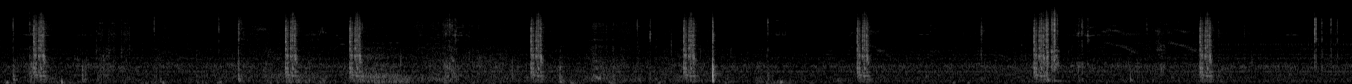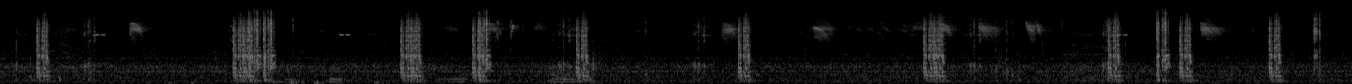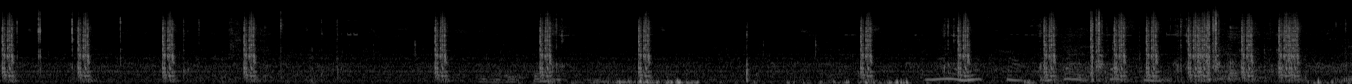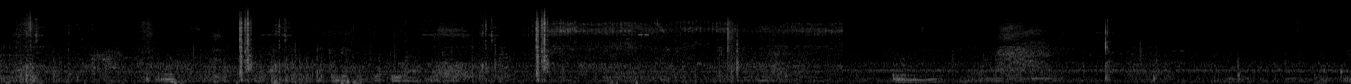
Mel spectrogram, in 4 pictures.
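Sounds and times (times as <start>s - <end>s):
camera shutters clicking: 15.8s - 16.4s, 17.5s - 18.5s, 45.4s - 46.3s.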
